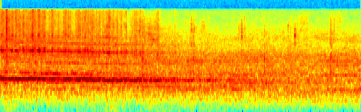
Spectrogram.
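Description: A steady high-pitched tone, held level for about two seconds and fading near the end, over the general noise of a busy sports hall.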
